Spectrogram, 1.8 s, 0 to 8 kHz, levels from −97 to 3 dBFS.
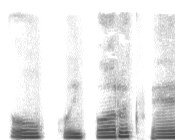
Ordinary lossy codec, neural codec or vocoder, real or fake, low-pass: MP3, 48 kbps; codec, 16 kHz, 2 kbps, X-Codec, WavLM features, trained on Multilingual LibriSpeech; fake; 7.2 kHz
